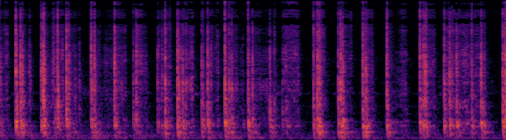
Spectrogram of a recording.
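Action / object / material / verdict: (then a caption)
tap / cardboard tissue box / cardboard / none. Long nails scratch and tap the printed bottom panel of a cardboard Kleenex tissue box resting on a black table. A steady run of quick, dry, hollow taps sounds with a muffled mid-range body and short scratchy bursts between them. Each tap dies away almost at once.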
